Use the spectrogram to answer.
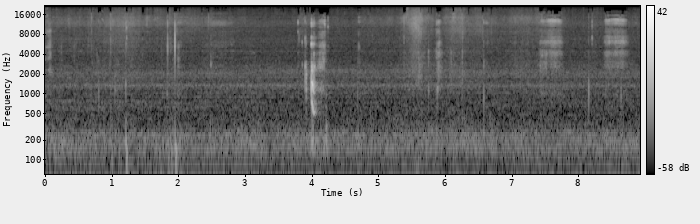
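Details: Newborn aged 5 days with hiccups in a quiet room: a few soft, abrupt clicks and one sharper hiccup, ordinary harmless infant hiccups.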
